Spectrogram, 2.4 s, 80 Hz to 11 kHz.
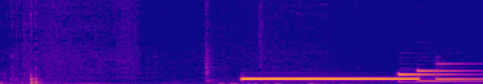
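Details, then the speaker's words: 2024 Toyota Tacoma Hybrid, almost 5,000 miles, won't start: steady chime on pressing power, stepping to higher two-tone pattern, no start; ready light flashing, EPB activation stopped incompletely; weak 12V auxiliary battery cell. "it says power on system stopped EB EPB activation stopped incompletely nothing's happening so if I put it like in drive it just says hybrid system stop shift in the park"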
